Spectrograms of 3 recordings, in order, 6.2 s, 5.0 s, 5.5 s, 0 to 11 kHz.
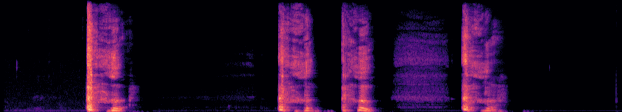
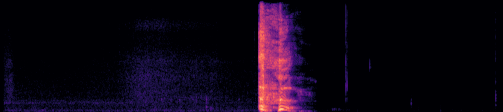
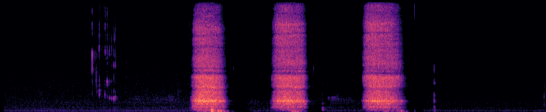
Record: {"three_cough_length": "6.2 s", "three_cough_amplitude": 32768, "three_cough_signal_mean_std_ratio": 0.24, "cough_length": "5.0 s", "cough_amplitude": 32768, "cough_signal_mean_std_ratio": 0.16, "exhalation_length": "5.5 s", "exhalation_amplitude": 19018, "exhalation_signal_mean_std_ratio": 0.33, "survey_phase": "beta (2021-08-13 to 2022-03-07)", "age": "18-44", "gender": "Male", "wearing_mask": "No", "symptom_none": true, "smoker_status": "Never smoked", "respiratory_condition_asthma": true, "respiratory_condition_other": false, "recruitment_source": "REACT", "submission_delay": "3 days", "covid_test_result": "Negative", "covid_test_method": "RT-qPCR", "influenza_a_test_result": "Negative", "influenza_b_test_result": "Negative"}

